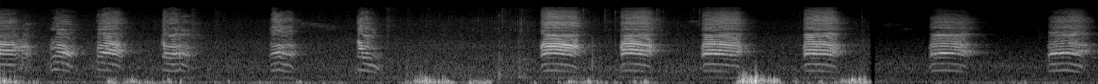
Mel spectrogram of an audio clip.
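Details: Crow fledgling screaming to its mother for food: harsh, nasal caws with stacked harmonics, about eleven in a row, some quick pairs, while faint low rumbling thuds sit underneath.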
